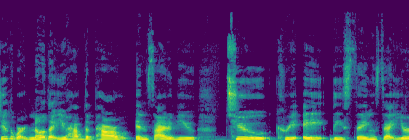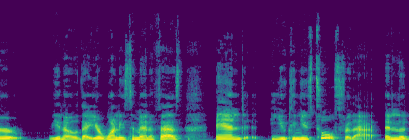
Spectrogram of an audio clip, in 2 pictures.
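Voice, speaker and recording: A woman's unremarkable speaking voice at medium pitch, moderate pace and ordinary pitch variation, on a very clean recording with a silent background. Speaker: tarot reader. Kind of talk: channeled tarot reading. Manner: casual, filler-heavy.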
